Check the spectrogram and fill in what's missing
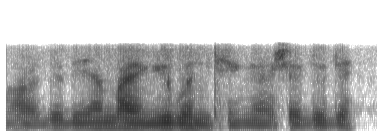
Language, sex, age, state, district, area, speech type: Manipuri, male, 18-30, Manipur, Chandel, rural, conversation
